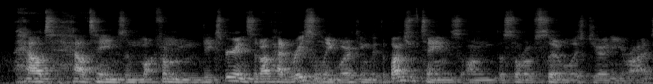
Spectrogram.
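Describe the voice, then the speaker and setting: At a meetup conference talk, a middle-aged Australian man speaks casually, full of fillers and restarts, in a lowish, slightly bright voice. The setting is a dim room with a projector screen, recorded on a far camera that leaves the audio echoey and distant, with slight background noise.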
